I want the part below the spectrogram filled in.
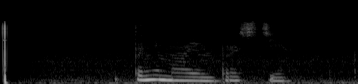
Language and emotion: Russian, sad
